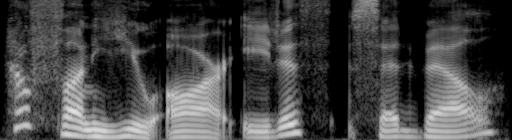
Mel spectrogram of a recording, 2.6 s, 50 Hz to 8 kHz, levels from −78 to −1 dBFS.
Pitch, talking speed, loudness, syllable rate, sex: 150 Hz, 165 wpm, -18 LUFS, 4.7 syllables/s, female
